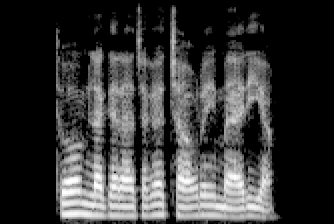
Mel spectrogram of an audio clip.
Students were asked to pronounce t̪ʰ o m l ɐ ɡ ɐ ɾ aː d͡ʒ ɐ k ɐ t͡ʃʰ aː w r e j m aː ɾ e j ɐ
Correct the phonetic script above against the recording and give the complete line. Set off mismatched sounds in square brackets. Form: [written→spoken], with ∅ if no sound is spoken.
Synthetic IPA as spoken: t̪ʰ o m l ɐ ɡ ɐ ɾ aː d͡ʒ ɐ k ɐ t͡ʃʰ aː w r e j m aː ɾ [e→i] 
